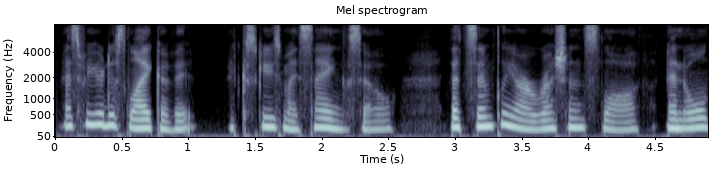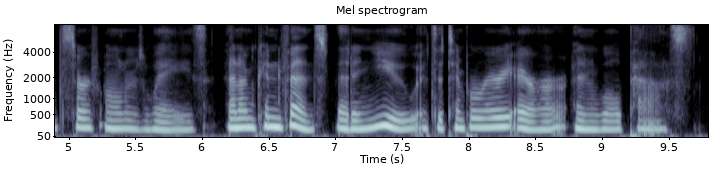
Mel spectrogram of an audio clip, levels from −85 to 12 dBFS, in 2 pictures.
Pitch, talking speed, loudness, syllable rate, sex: 190 Hz, 200 wpm, -17 LUFS, 5.4 syllables/s, female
